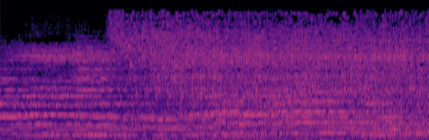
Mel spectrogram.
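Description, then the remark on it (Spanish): Pure spring water runs in a steady, continuous stream, as if poured or flowing from a tap, with the splashing growing brighter after a moment and holding fairly loud throughout. No voices. “es que no nos quedaba agua bendita. Agua pura de manantial Fuente Umbría.”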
